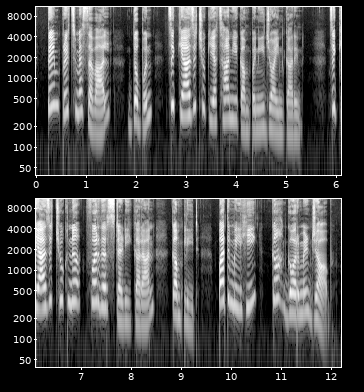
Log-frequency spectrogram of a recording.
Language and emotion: Kashmiri, neutral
